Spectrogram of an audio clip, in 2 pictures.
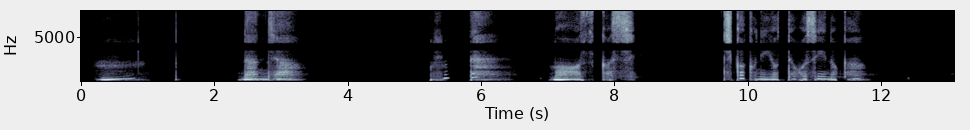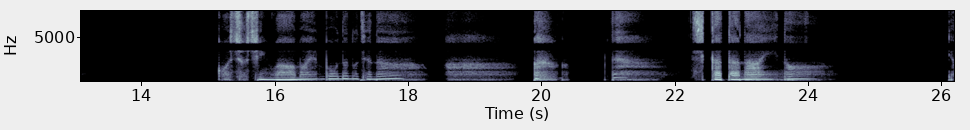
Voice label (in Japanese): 添い寝（囁き重視編集 効果音あり大きめ）, ASMR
